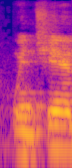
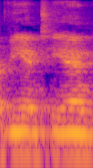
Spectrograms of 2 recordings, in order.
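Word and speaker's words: Vientiane: embassy up and we had chin wind chin or V n TN depending on who you talk to how you pronounce that I always called wind chin basically in in K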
